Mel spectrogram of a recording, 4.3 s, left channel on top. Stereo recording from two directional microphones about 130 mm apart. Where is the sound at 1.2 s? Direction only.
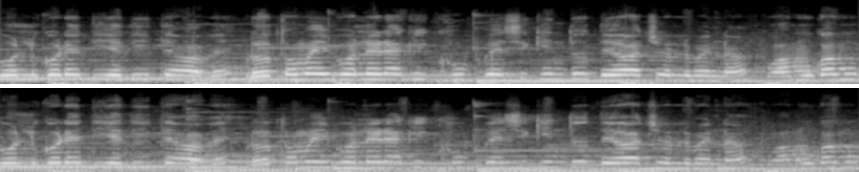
70° left (ahead or behind).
